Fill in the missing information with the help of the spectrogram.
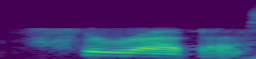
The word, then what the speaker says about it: Cerreta: Is it Coretta or Serretta? – It's Serretta.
